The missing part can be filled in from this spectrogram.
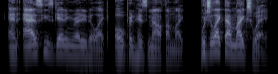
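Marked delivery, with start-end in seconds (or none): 3.0-3.9 blunt, firm, direct, no-nonsense, assertive tone. Retelling what was said to a customer: imitating own direct, assertive tone. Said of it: "in the most direct, assertive tone".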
